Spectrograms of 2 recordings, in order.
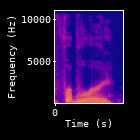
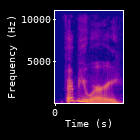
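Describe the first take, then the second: First: The R after the B is pronounced, quickly. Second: The R after the B is dropped. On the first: Some other people say it this way. "They kind of say it quickly. It's like February" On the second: The speaker says it this way. "I ignore the R and I'm just February"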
